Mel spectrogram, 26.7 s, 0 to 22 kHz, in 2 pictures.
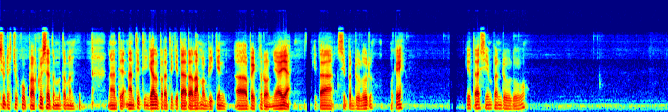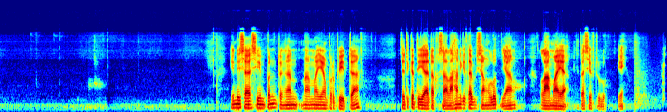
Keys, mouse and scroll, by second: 8.3 click, 9.1 click, 10.5-13.2 drag.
